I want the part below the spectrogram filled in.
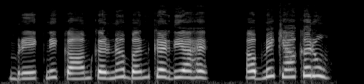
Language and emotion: Hindi, fearful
